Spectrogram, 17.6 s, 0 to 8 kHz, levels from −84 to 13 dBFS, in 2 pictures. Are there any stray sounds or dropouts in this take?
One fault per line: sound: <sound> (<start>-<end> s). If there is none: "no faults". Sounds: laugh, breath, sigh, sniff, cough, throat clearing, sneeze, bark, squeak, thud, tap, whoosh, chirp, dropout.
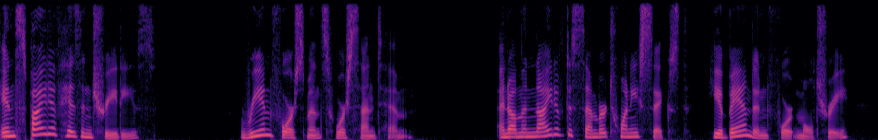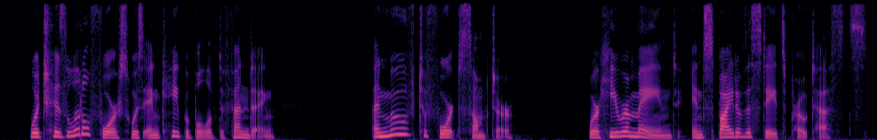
no faults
